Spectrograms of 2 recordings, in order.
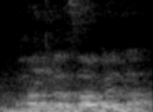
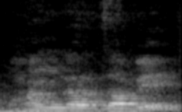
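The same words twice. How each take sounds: First: ভাঙ্গা যাবে না with the tune falling on যাবে না, settled; firm answer. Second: ভাঙ্গা যাবে with the tune rising on যাবে, like a question. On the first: Teacher answering the class firmly, lower falling tune. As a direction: drop the tune, lower and final. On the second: Teacher posing "can it be broken" to the class, rising. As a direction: lift যাবে upward, unfinished. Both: Shown as a demonstration. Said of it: "গঠন মানে মনে রাখবেন".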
